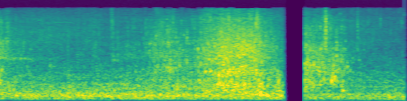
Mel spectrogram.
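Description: Small waves washing at the edge of a sandy shore, with wind on the microphone; the water noise swells about two seconds in, then the sound breaks off for a moment about three seconds in before the lapping resumes more quietly.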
